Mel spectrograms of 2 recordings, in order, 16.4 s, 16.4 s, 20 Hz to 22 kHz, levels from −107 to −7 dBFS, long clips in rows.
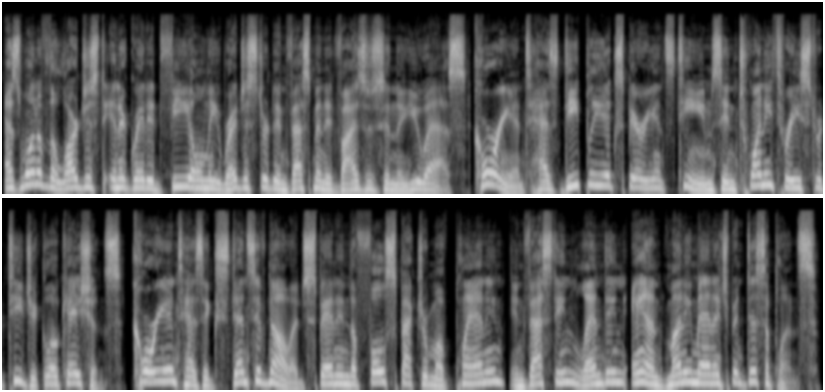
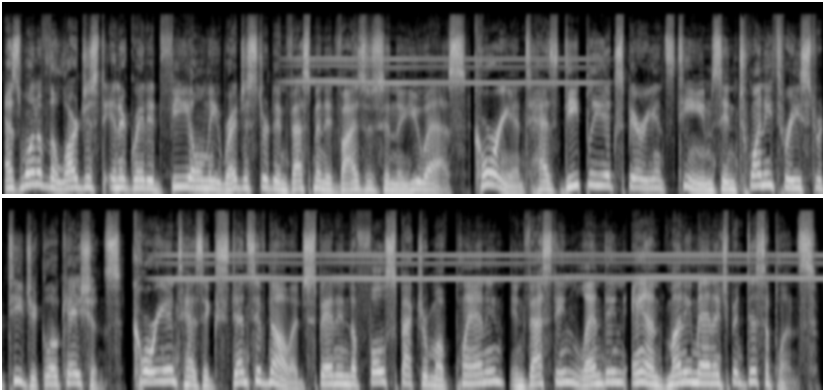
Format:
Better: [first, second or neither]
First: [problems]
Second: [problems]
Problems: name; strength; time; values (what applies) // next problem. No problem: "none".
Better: first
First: none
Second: high-pitched whine; noticeable; from 3 to 6 s and from 10 s on; 4 kHz, 10 dB below the speech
